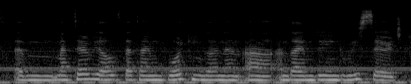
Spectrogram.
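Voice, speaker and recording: A woman speaks with a non-native accent, and audible room echo surrounds her voice. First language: not English. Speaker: audience participant, PhD student. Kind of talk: audience question.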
